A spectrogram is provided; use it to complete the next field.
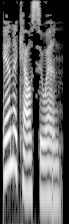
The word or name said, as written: anakausuen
